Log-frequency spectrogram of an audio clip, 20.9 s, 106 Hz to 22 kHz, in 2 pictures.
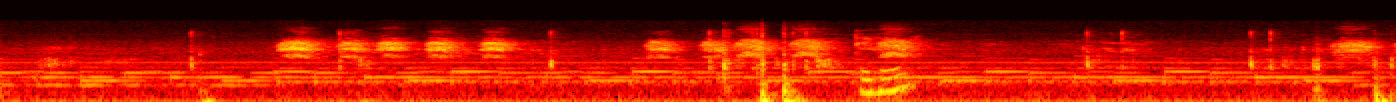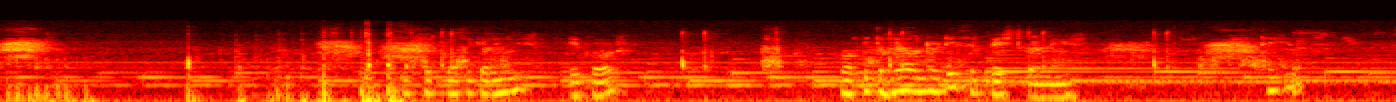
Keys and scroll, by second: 6.2 Up, 6.2 ctrl+space, 11.2 Up, 11.6-12.3 Up, 12.7 Right, 12.9 Right, 13.1 Right, 13.7 ctrl+space.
